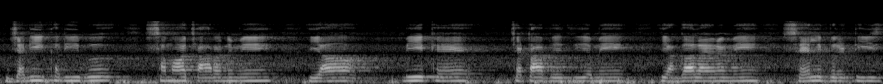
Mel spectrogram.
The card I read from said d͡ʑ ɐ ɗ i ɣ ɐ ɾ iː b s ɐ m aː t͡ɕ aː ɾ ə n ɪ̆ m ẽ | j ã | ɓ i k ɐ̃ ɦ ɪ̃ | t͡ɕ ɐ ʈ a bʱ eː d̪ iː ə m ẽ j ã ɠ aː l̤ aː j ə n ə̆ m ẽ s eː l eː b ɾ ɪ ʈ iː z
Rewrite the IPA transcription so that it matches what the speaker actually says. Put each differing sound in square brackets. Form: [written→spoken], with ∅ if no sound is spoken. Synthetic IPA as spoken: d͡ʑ ɐ ɗ i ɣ ɐ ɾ iː b s ɐ m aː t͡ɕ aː ɾ ə n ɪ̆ m ẽ | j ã | ɓ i k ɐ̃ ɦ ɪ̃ | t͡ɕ ɐ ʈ a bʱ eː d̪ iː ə m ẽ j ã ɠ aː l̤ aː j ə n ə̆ m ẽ s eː l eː b ɾ ɪ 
